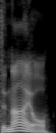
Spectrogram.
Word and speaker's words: Danile: Not you're in denial, but it's spelled D-A-N-I-L-E, Denial.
